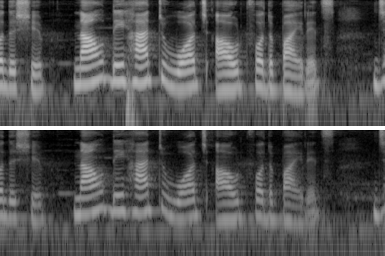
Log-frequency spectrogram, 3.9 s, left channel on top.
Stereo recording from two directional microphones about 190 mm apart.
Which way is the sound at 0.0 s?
30° left (ahead or behind).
